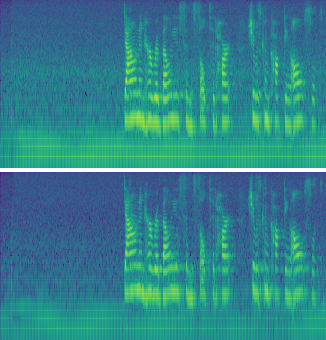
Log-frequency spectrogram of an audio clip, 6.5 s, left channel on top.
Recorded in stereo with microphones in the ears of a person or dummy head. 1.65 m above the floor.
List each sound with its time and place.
2.5 s a woman speaking: 10° left (ahead or behind), 1.1 m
